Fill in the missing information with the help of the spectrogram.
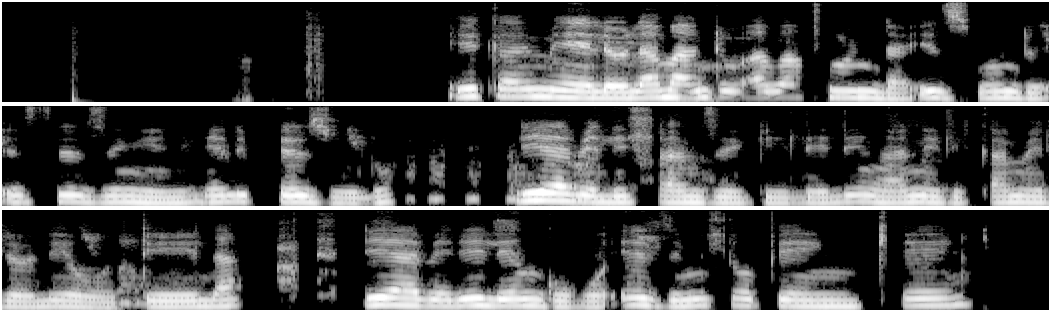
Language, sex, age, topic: North Ndebele, female, 25-35, education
